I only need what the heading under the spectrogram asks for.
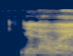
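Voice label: "jelawai", Malay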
